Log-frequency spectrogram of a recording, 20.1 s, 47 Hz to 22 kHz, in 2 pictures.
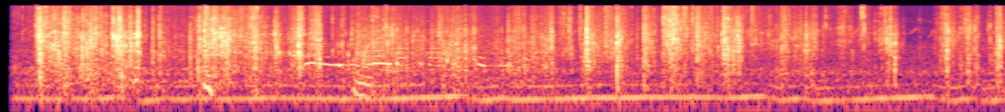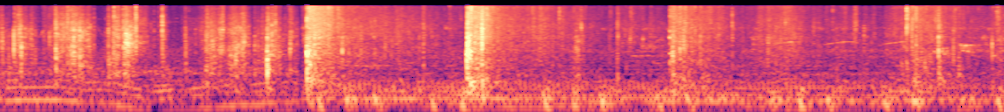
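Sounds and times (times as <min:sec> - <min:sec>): crackling and rustling: 0:00.1 - 0:20.0.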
